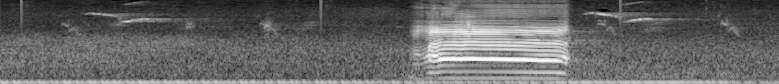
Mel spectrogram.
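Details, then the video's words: Katahdin sheep on a Michigan homestead during evening play; a single loud, steady, harmonic bleat of under a second mid-clip, with high thin bird whistles before and after and low rural hum. "Sheep Playing | Sheep Zoomies | Homestead Evening Sounds"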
